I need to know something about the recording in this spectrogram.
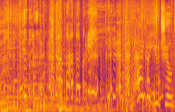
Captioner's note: children laughing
